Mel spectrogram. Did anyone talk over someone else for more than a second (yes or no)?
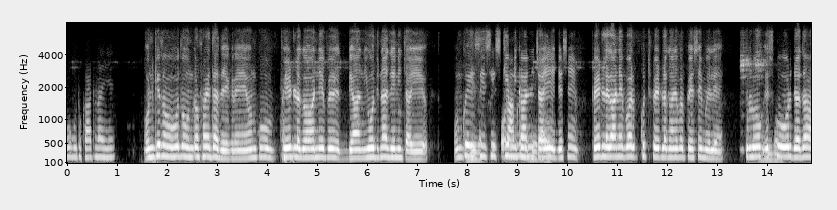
yes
